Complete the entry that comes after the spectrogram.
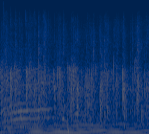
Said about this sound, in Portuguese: Aplauda!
